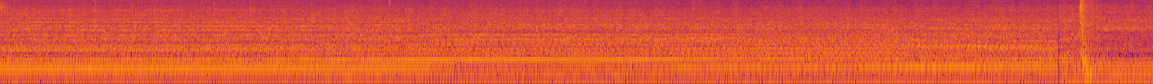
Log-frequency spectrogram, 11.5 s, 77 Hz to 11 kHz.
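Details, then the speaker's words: Junkyard-revived Volvo 240 just started cold, petrol, idling loud and raspy with a rough puffing edge: bad exhaust leak at the downpipe, sounding almost like an open downpipe. "Oh boy, there's a bad exhaust leak because I can hear it right here. Like it's an open downpipe almost."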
